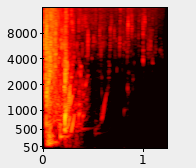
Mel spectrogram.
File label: Inf Medium Run Water, Infested Footsteps; Enemies; Warframe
